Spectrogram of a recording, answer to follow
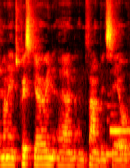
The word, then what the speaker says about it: Guerin: Fairly close, Guerin. And we even pronounce it differently in our own family, so you're not too bad there.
